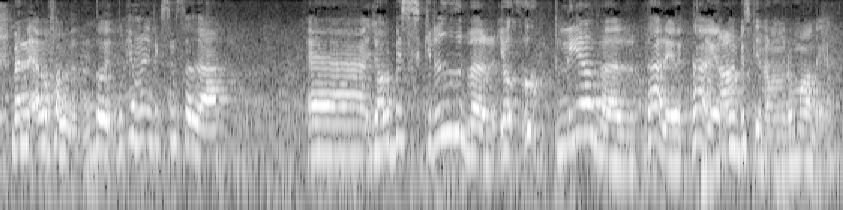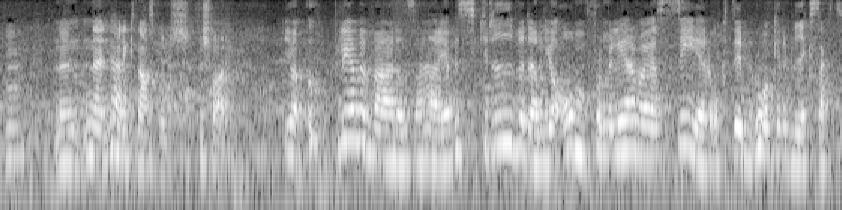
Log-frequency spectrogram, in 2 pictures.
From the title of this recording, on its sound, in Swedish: Live på Bokmässan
